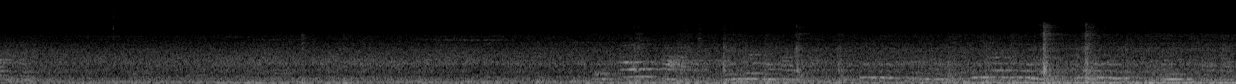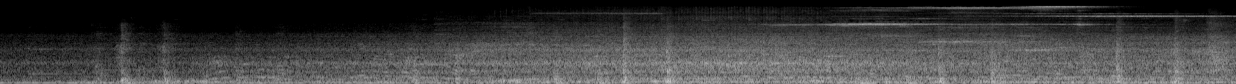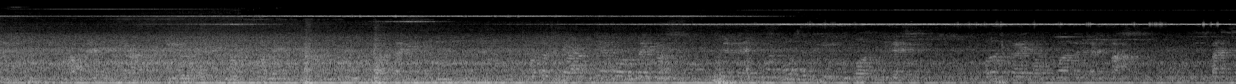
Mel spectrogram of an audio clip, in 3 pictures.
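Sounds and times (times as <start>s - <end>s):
diesel train passing: 0.0s - 37.0s
high-pitched squealing: 26.7s - 37.0s.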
